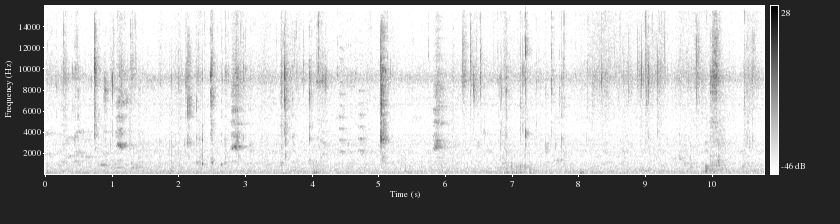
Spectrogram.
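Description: Quiet, close-miked chewing and wet mouth clicks from a man eating rice by hand, with soft squishes of his fingers working the rice on a metal plate. One sharper click stands out about five seconds in.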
